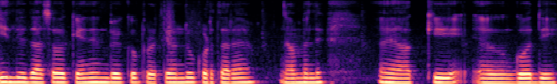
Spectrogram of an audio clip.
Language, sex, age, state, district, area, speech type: Kannada, male, 18-30, Karnataka, Koppal, rural, spontaneous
